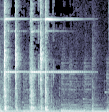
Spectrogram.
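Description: Twist-operated toy alarm bell on a Fireman Sam Pontypandy Rescue playset fire station, ringing as its knob is turned: several quick dings in the first second, then a fading metallic ring. Background music plays under it.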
